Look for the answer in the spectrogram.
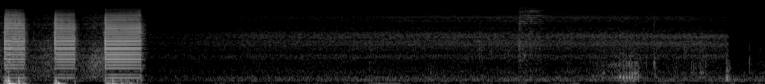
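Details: EWM Tetrix XQ 230 Puls AC/DC Expert 3.0 TIG on 5000-series aluminium with 2.4 mm 2% lanthanated tungsten and 2 mm filler: three short bursts of harsh, steady buzzing with a hard edge, then quiet; a normal AC arc.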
